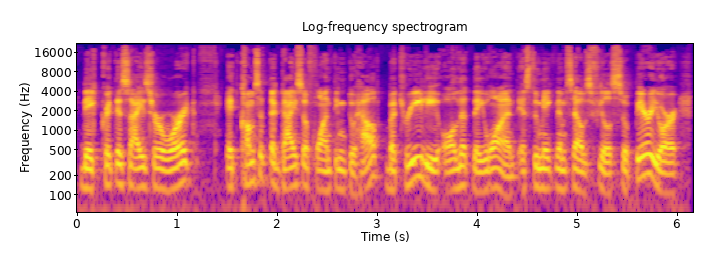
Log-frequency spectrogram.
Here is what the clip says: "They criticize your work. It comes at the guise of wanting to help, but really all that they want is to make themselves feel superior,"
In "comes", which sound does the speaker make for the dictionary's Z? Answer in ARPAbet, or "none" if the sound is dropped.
S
